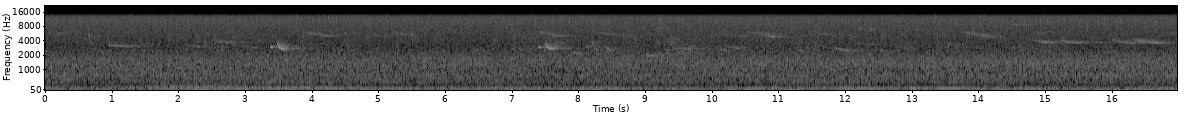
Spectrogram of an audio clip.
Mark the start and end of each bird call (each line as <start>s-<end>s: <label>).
3.1s-3.8s: Baltimore Oriole (Icterus galbula)
7.2s-7.7s: Baltimore Oriole (Icterus galbula)
8.8s-17.0s: Red-winged Blackbird (Agelaius phoeniceus)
